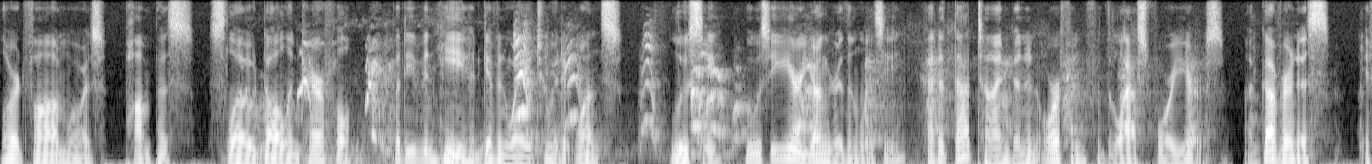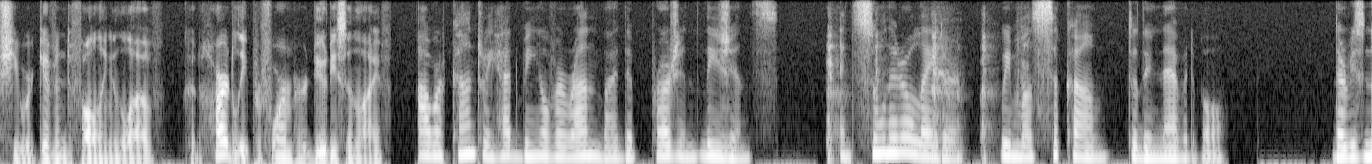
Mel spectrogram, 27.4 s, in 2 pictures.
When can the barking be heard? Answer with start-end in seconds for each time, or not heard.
2.2-12.8.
